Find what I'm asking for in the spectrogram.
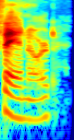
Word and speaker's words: Feyenoord: How do you say that? I don't even know. Feyenoord, something like that. – It's Feyenoord.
